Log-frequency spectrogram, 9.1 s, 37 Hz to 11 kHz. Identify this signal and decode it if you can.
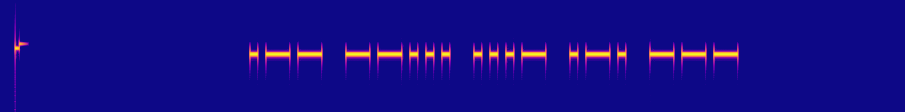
Morse code, heard as a keyed tone, about 15 wpm, 700 Hz. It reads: W7VRO
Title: USA Call Signs - 5 Characters - Repeated 3x - 15wpm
